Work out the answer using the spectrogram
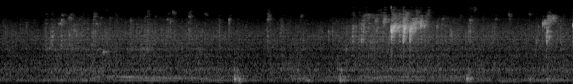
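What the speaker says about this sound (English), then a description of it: "the oil is bubbling in between the gouges, so that it ensures it cooks really fast" Aubergine slices fry in hot oil, a soft continuous bubbling and crackling sizzle with scattered small pops and a few louder spits, fairly close and without talk.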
